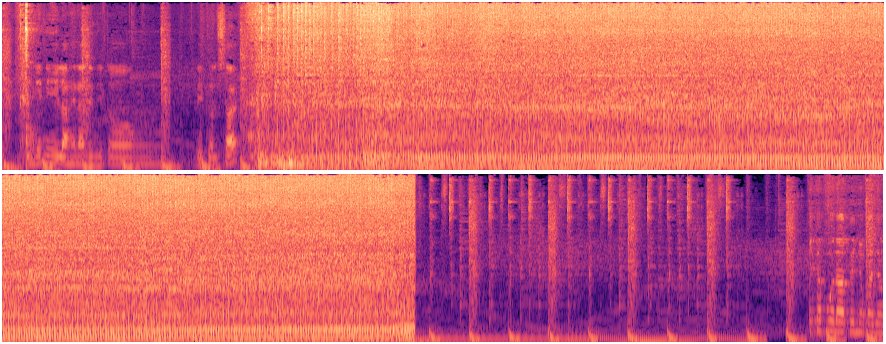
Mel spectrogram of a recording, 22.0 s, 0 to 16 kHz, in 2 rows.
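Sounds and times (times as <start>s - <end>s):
generator engine running: 3.0s - 16.2s.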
